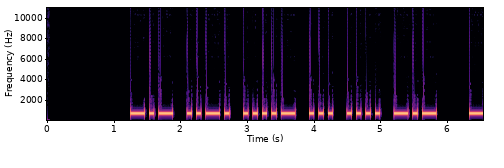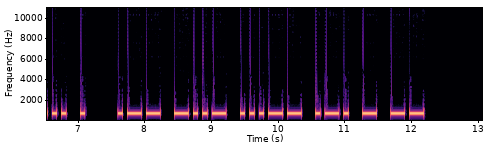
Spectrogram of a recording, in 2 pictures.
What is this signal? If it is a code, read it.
Morse code, heard as a keyed tone, about 17 wpm, 700 Hz. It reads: KF4SHK DE WX3RTM
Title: USA Callsign DE Callsign - 6 Characters - 17wpm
